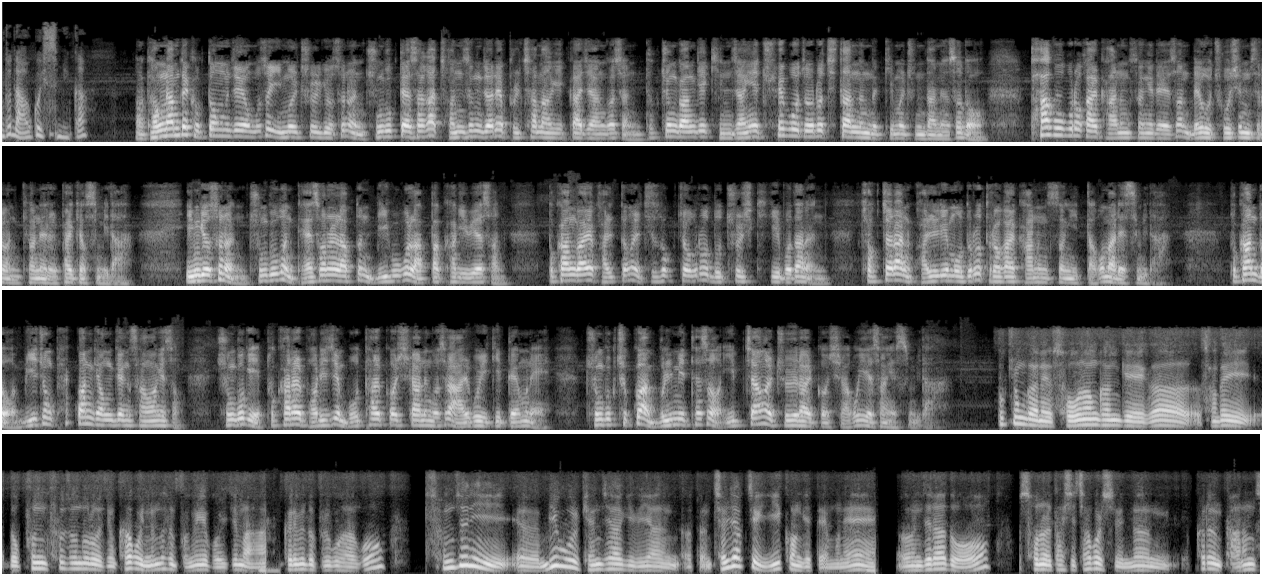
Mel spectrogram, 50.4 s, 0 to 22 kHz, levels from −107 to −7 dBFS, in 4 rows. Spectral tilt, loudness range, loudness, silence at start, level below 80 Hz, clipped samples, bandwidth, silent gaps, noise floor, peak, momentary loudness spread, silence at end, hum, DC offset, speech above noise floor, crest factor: -6 dB/octave; 3 LU; -26 LUFS; 0 s; -62 dBFS; under 0.1%; 9 kHz; 46.59-46.74 s; -68 dBFS; -8 dBFS; 11 LU; 0 s; none; under 0.1%; 42 dB; 18 dB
